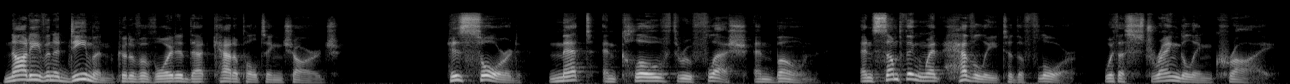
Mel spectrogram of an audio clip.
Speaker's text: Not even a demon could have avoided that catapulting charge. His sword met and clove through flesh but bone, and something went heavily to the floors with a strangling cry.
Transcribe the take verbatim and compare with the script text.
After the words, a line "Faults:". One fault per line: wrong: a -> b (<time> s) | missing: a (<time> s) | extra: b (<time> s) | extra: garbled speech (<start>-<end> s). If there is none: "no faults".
Not even a demon could have avoided that catapulting charge. His sword met and clove through flesh and bone, and something went heavily to the floor with a strangling cry.
Faults:
wrong: but -> and (7.5 s)
wrong: floors -> floor (10.2 s)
